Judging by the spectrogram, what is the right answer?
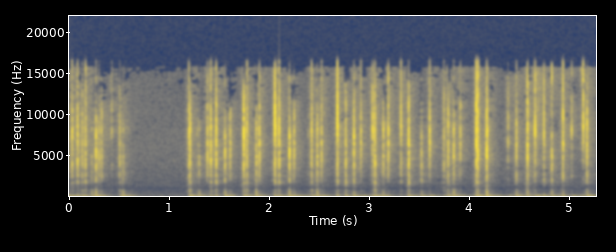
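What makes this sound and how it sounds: Long acrylic nails tap rapidly on the smooth handle of a chrome-finished face roller standing upright. Crisp, bright clicks with very short decay come in quick, uneven bursts over a steady low hum. Tapping pauses briefly near the start, then resumes and continues steadily to the end.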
